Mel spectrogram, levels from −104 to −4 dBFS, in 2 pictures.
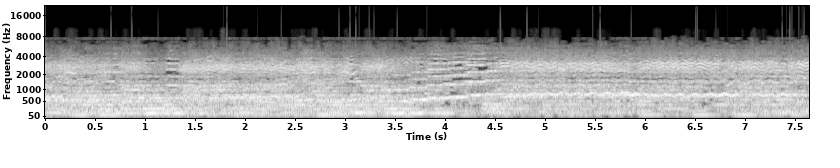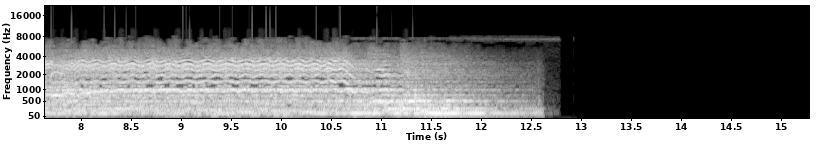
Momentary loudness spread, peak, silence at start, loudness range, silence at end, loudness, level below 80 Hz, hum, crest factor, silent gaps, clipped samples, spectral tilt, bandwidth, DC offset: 1 LU; 0 dBFS; 0 s; 5 LU; 2.65 s; -9 LUFS; -38 dBFS; none; 10 dB; none; under 0.1%; -6 dB/octave; 7.8 kHz; under 0.1%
